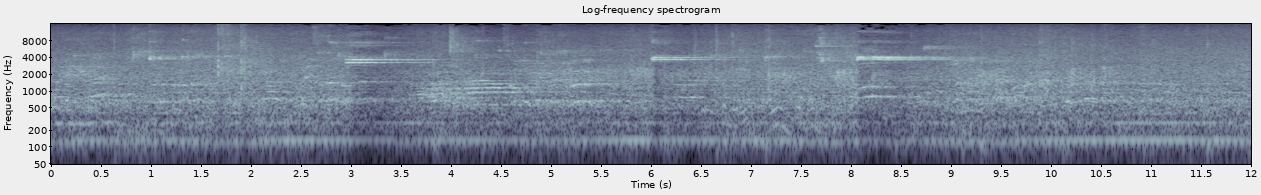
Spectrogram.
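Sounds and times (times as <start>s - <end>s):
voices calling out: 0.7s - 11.5s.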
